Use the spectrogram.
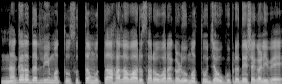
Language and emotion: Kannada, neutral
